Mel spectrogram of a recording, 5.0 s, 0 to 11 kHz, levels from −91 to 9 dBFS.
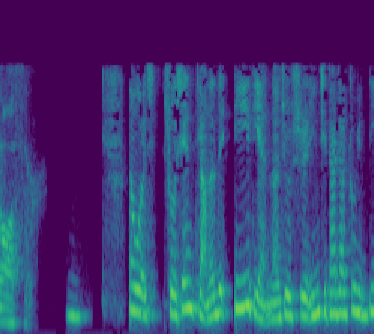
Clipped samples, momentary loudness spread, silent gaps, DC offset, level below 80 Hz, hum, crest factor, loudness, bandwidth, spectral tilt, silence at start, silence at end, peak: under 0.1%; 11 LU; 0.75-0.86 s; under 0.1%; -68 dBFS; none; 12 dB; -21 LUFS; 5.8 kHz; -10.5 dB/octave; 0 s; 0 s; -8 dBFS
